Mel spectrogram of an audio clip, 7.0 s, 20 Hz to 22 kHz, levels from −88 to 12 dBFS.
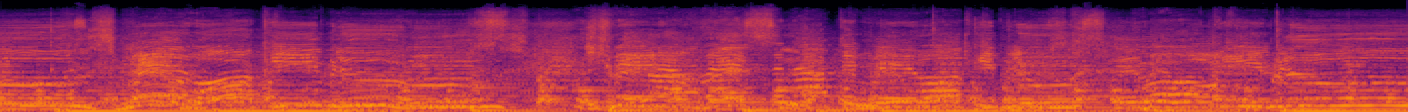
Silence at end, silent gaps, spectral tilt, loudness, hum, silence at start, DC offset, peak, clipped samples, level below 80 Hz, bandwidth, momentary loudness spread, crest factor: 0 s; none; -4.5 dB/octave; -15 LUFS; none; 0 s; under 0.1%; -2 dBFS; under 0.1%; -22 dBFS; 16.5 kHz; 3 LU; 12 dB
